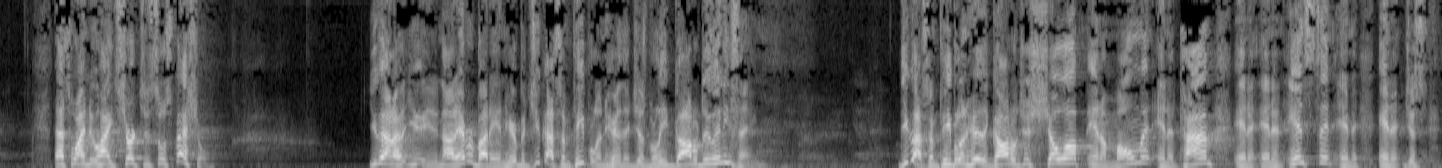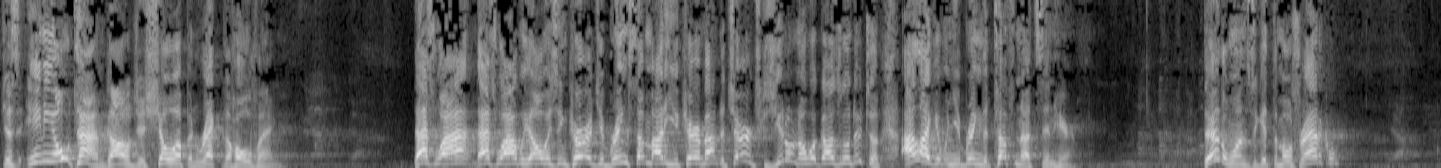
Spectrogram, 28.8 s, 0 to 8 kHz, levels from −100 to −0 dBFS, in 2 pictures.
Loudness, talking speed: -23 LUFS, 245 wpm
